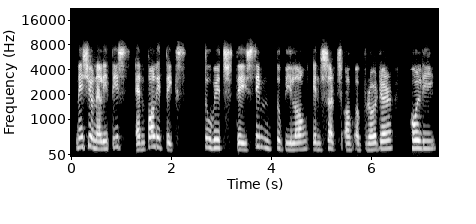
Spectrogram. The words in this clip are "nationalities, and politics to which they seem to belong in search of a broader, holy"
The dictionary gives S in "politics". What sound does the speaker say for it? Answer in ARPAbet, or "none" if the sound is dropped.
S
